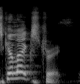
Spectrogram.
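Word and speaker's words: Scalextric: I went right into Hamleys and I bought the biggest Skeletric. Am I even pronouncing Skeletric? Skeletric. – Skeletrix. – Was it Skelectrix or Skelextric? – No, it's Skelextric. No, I'm saying it wrong.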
